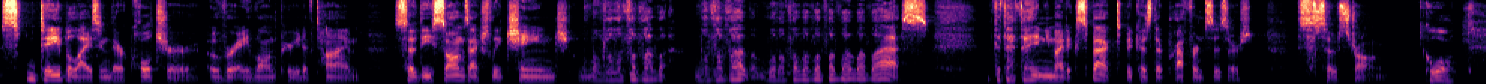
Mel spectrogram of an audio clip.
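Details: Adult male postdoctoral researcher, self-reported speech impediment audible throughout an interview; this stretch has word repetitions; stuttering (disfluent speech with repetitions).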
